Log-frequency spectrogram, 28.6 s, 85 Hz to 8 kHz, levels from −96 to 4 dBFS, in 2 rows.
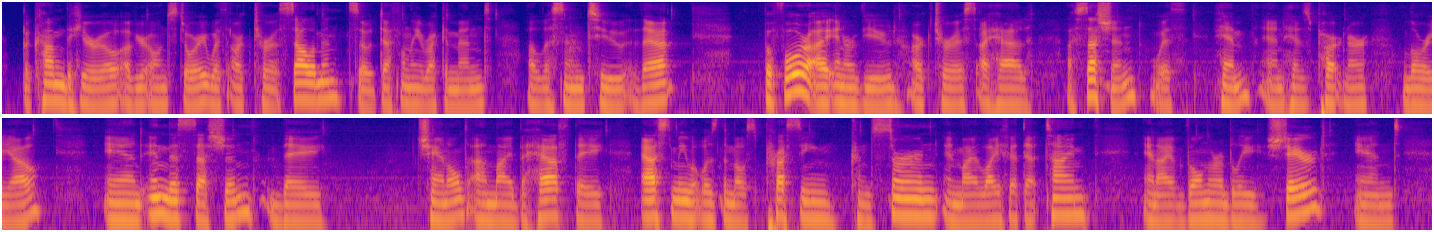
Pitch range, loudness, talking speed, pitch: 120-145 Hz, -24 LUFS, 125 wpm, 125 Hz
